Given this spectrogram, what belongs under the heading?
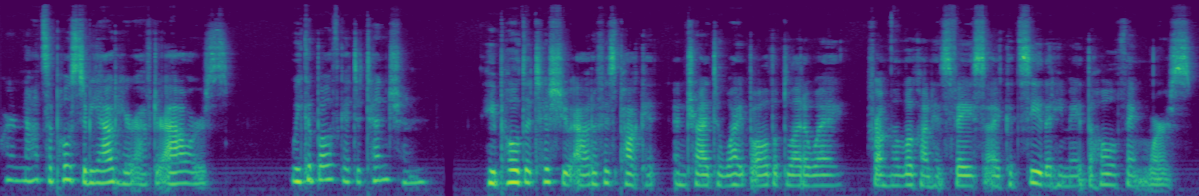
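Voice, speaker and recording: Actress for guarded female lead and narrator, wounded, confessional, mid-pitched, audio drama. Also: steady tone, normal speed, creaky, a little mellow. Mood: subdued, reflective. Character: Florence, guarded, wounded woman recalling her religious school childhood. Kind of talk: first-person scripted drama narration.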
